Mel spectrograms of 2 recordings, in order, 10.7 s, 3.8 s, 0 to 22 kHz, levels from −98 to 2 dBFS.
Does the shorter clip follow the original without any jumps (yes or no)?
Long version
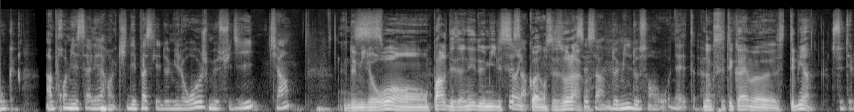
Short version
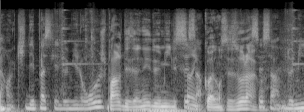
no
